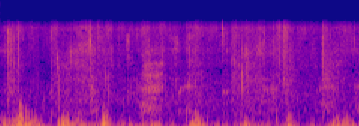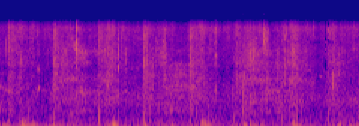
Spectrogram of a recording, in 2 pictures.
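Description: A person's footsteps while out walking, with a series of soft, uneven low thuds at a steady walking pace.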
